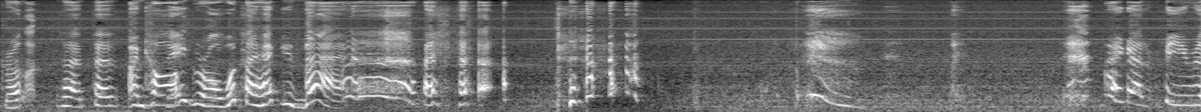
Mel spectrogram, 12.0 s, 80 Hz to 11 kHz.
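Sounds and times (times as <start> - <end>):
girls giggling: 3.5 - 6.5.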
